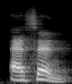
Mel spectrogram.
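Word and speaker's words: ascend: यहाँ पर भी देखिए एसेंट, एसेंट यानी होता है चढ़ाई, एसेंड, एसेंट, लेकिन यहाँ पे सी का उच्चारण कहीं पे नहीं हो रहा, हम स का उच्चारण कर रहे हैं।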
